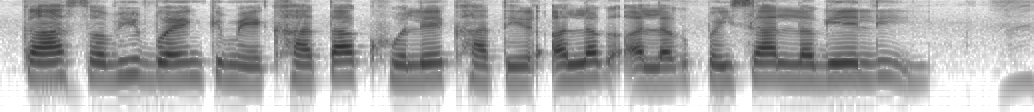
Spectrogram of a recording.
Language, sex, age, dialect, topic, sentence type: Magahi, female, 25-30, Western, banking, question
